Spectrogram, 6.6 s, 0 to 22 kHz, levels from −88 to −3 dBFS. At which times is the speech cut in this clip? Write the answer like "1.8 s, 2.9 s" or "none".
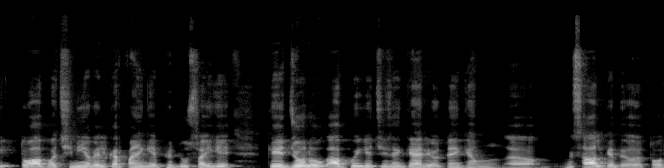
none

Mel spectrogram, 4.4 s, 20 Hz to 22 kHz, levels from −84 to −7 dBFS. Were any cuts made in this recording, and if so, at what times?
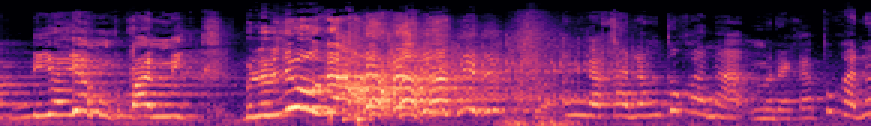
2.6 s

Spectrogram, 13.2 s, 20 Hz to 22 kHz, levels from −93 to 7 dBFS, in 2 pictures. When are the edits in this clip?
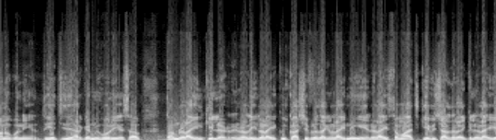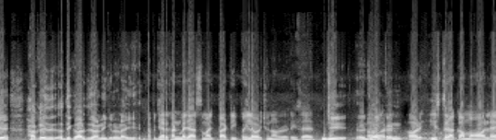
8.6 s

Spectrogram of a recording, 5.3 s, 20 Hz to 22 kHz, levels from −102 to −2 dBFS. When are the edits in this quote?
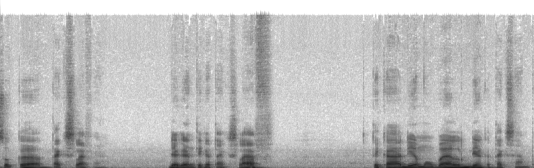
none

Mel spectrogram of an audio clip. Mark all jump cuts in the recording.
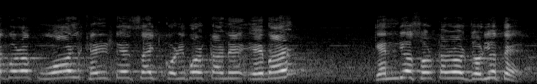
none

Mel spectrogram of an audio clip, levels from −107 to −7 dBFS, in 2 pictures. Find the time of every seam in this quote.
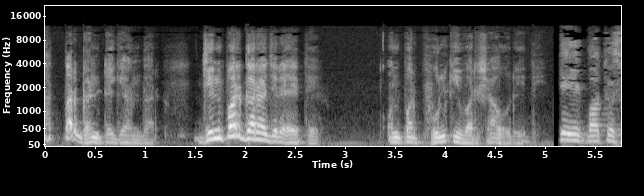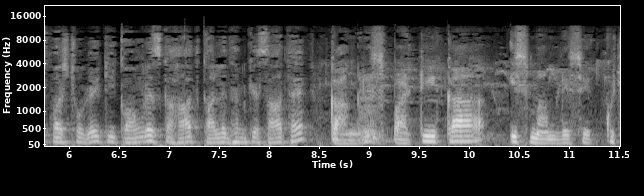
5.1 s, 8.5 s

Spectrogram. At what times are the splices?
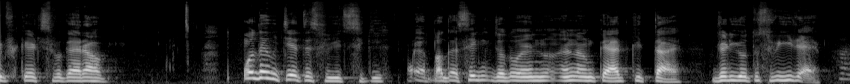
4.0 s

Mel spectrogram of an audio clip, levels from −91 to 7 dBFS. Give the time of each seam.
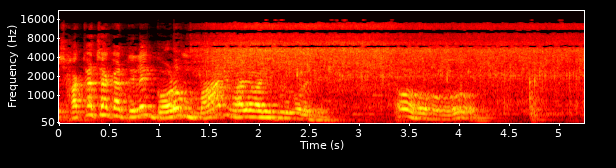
none

